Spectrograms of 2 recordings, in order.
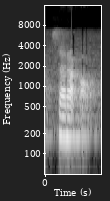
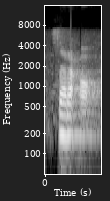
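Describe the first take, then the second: No difference in how they are said.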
